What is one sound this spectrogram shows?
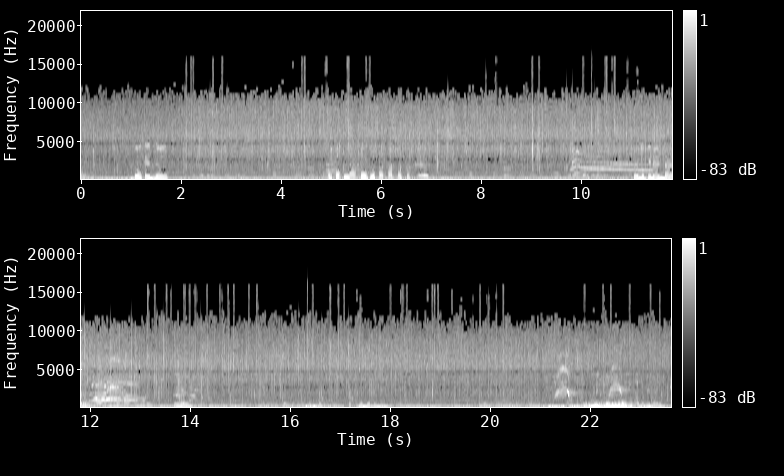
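A small child babbles and squeals nearby.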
